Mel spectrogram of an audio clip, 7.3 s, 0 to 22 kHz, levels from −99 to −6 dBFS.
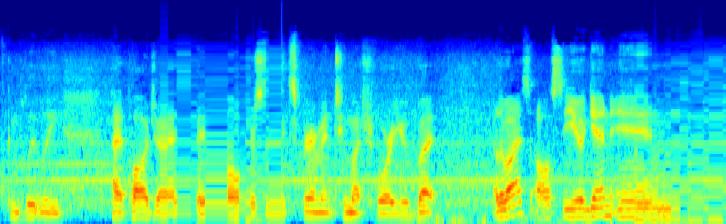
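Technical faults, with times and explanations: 1.60–2.81 s and 6.34–7.26 s, robotic sound from repeated short buffers: a rigid 100 Hz buzz replaces the sound, likely from a 10 ms chunk being replayed while fresh audio was late. The first stretch is entirely repeats, and the closing one mostly repeats.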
